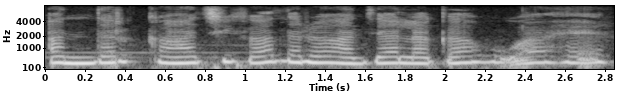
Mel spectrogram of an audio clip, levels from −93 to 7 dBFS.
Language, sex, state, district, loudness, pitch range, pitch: Hindi, female, Uttar Pradesh, Lucknow, -11 LUFS, 250-285 Hz, 265 Hz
